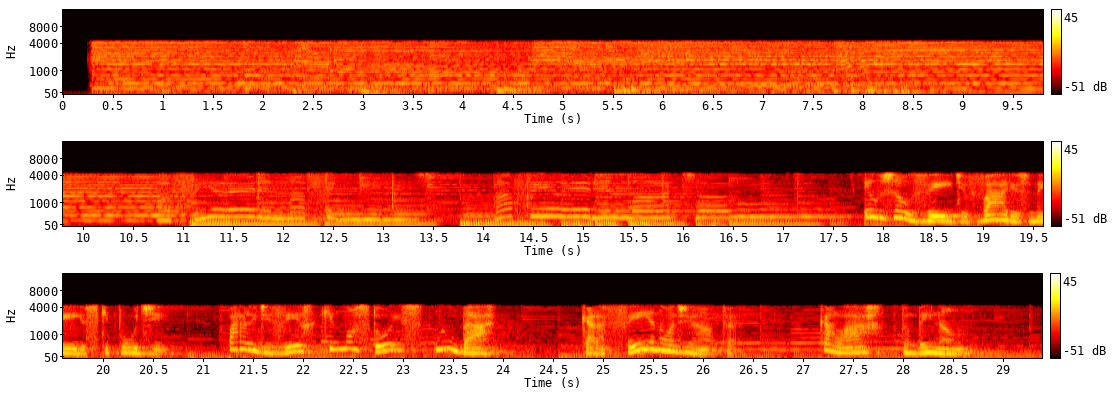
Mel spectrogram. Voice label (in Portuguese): Larga do Meu Pe, fem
